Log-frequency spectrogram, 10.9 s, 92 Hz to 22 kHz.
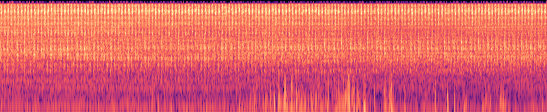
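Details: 2005 BMW 325i M56 petrol engine idling with a fast, uneven metallic rattle over a steady hiss.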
